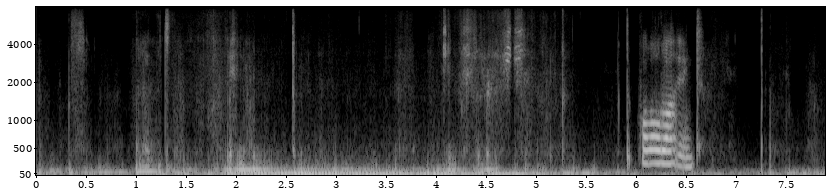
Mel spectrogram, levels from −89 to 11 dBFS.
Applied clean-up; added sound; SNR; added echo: neural diffusion model UNIVERSE++.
